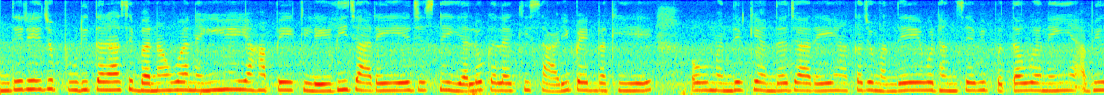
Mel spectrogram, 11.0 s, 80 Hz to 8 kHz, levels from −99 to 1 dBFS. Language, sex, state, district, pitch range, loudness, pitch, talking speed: Kumaoni, female, Uttarakhand, Tehri Garhwal, 225-245 Hz, -19 LUFS, 235 Hz, 260 wpm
